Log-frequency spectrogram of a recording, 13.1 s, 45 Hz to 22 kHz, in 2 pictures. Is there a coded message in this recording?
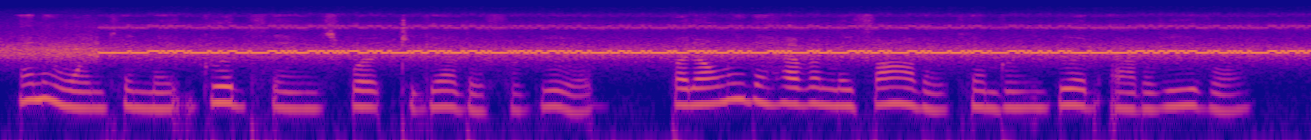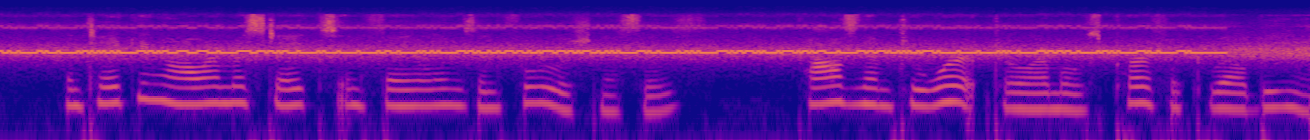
Yes: RTTY (75 baud, 170 Hz shift) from 0.5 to 12.7 s, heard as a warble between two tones, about 2200 Hz centre, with radio static, a narrow filter and speech in English. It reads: QMNX ROLZ KNSW WUKX XPRG UNKZ QUAI MBYN PGDF BOOT BXWF QAPE ZJHJ XEDM HYEY LDHH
